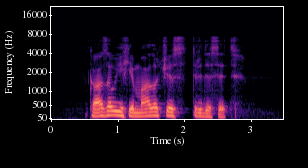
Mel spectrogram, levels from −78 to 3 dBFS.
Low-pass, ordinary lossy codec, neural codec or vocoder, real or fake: 7.2 kHz; none; none; real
